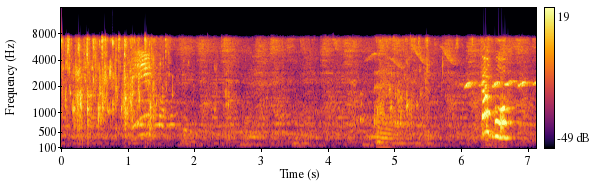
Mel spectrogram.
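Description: Water splashing and trickling as a rabbit is bathed, with irregular small splashes and dripping close by while someone talks softly over them in Portuguese.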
